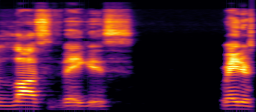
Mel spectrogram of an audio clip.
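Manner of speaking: slow, careful, deliberate enunciation, each word drawn out. Asking about a team, saying its name slow and deliberate. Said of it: "I had to say it slowly".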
